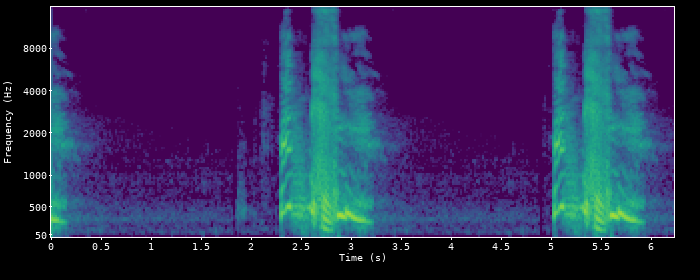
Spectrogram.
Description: My nose was tickling... and every sneeze made the tickle worse... I couldn't stop sneezing.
